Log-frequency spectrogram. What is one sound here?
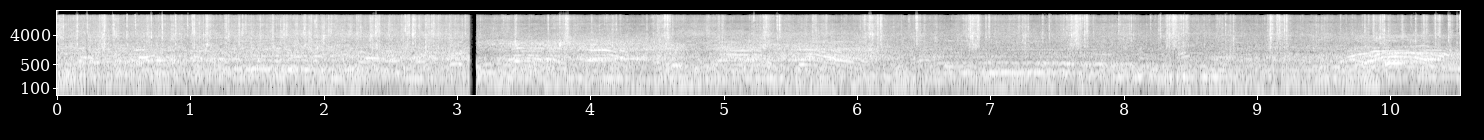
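Fans clap along rhythmically.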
